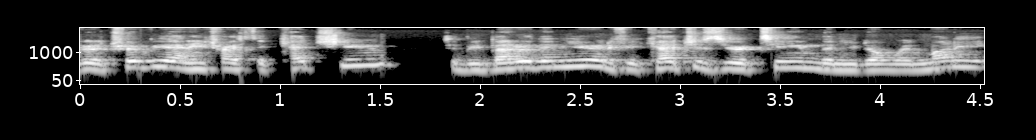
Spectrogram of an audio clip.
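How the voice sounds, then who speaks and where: A man with an American accent speaks very fast. His pitch is high for a man, with ordinary variation. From Israel. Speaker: games tournament organizer and team captain. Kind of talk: interview. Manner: halting, many fillers and restarts.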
